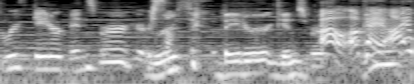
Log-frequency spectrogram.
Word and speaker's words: Ruth Bader Ginsburg: too easy for me ask me to just pronounce the Supreme Court justice lady from ribs it's Ruth Bader Ginsburg Bader Ginsburg oh okay I was I believe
